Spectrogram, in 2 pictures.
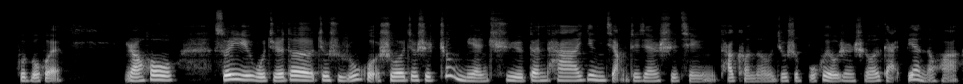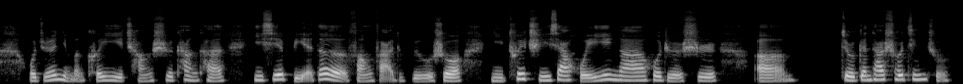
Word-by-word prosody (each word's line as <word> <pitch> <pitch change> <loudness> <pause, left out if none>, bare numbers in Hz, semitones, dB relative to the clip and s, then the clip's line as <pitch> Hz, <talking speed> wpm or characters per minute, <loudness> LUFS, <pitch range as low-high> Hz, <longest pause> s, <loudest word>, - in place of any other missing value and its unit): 会 - - 0
不 - - 0
会？ - - 0 0.6
然 170 0 +2
后， 205 -1 +5 0.4
所 215 - +8
以 225 -3 +5
我 170 -5 +3
觉 170 0 +2
得 195 -3 +7
就 195 +1 +1
是 180 -2 -4
如 190 +6 +1
果 - - 0
说 180 -1 +3
就 190 +1 +1
是 185 -2 -1
正 385 - -2
面 160 -4 -1
去 175 -5 -2
跟 175 +1 +1
他 180 -1 -1
硬 195 -1 -1
讲 - - -4
这 165 -1 -5
件 160 0 -3
事 160 -2 -5
情， 140 -3 -9
他 155 -1 -2
可 - - -7
能 140 - -8
就 165 - -5
是 160 - -6
不 150 -3 -8
会 - - +1
有 150 - +3
认 160 +1 -6
识 - - -6
和 160 +3 -1
改 - - -6
变 - - 0
的 - - -7
话， - - -8 0.3
我 165 - +2
觉 175 +3 -3
得 210 - +4
你 215 -3 0
们 - - -7
可 170 - -1
以 180 -3 -1
尝 155 +3 -8
试 185 -2 -2
看 190 -2 -4
看 165 +1 -4 0.2
一 200 - -2
些 225 +4 +4
别 230 - -3
的 230 -5 +5
方 150 +1 -4
法， - - -3
就 170 -3 -13
比 170 - -9
如 145 - -2
说 165 -1 +3 0.3
你 160 -1 -4
推 250 +9 +2
迟 195 -6 -3
一 190 - +2
下 200 +1 +2
回 145 -4 +1
应 210 +3 +1
啊， 190 0 +2
或 195 -1 0
者 150 -4 -2
是， 170 0 -1 0.4
呃， 150 +4 +1 0.5
就 190 -3 +5
跟 205 +3 +1
他 215 0 +3
说 220 -1 +2
清 225 +1 -1
楚。 215 -3 -8
180 Hz, 255 characters per minute, -22 LUFS, 165-205 Hz, 0.6 s, 所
